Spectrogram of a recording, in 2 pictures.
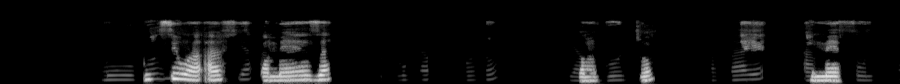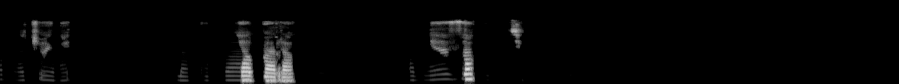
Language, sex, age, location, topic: Swahili, female, 18-24, Nakuru, health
